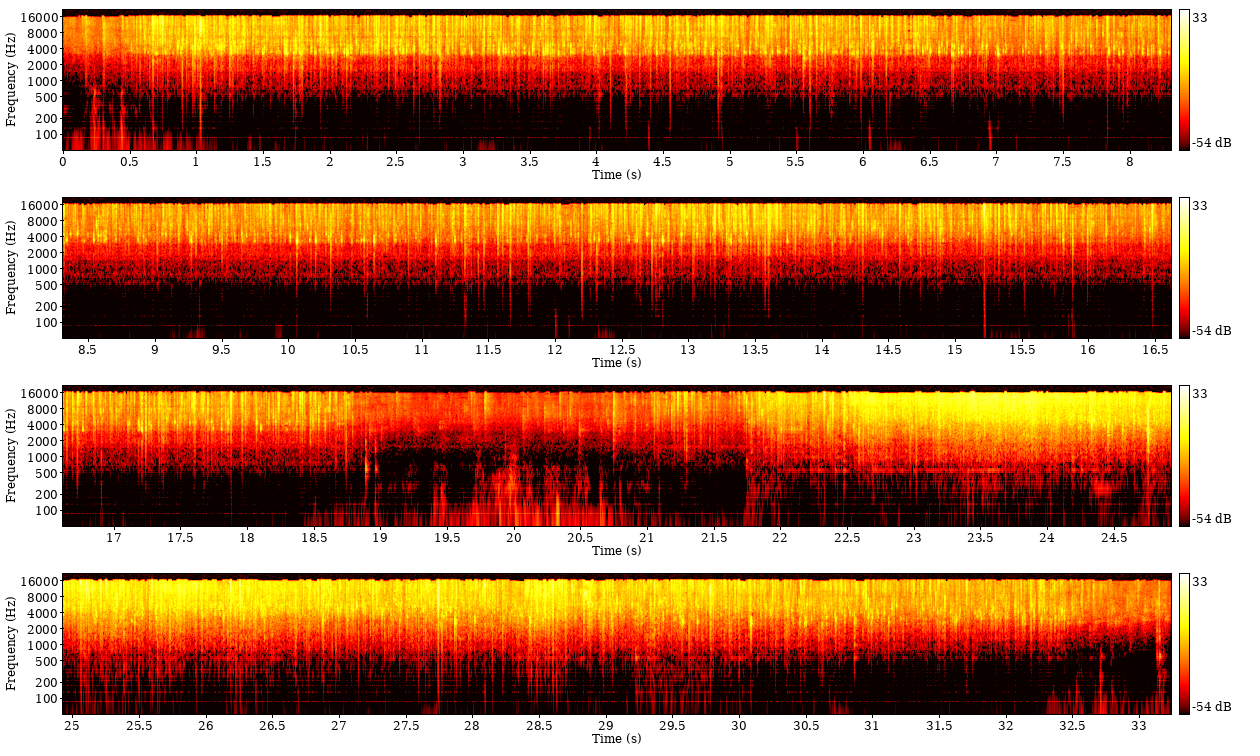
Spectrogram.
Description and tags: the sound of a frying pan in action, oil and all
